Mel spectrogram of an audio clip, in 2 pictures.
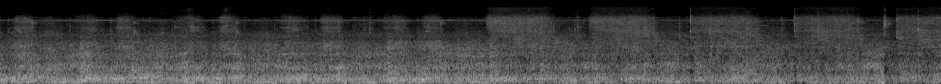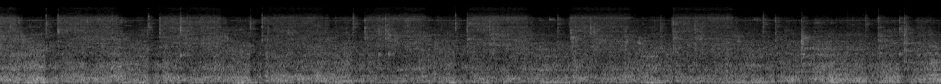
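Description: A packing machine runs with a steady mechanical hum.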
